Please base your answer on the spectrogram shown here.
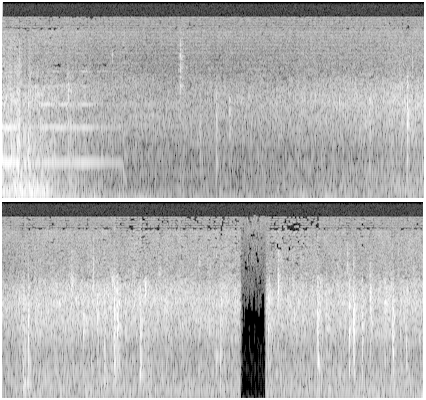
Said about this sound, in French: Dehors, il pleut toujours.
